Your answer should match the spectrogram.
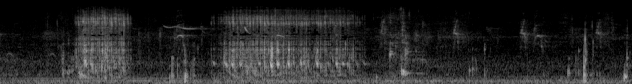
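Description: Drinking from a Cirkul plastic water bottle through its sip lid: two noisy sucking sips, a short one about a second in and a longer one about two seconds in.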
